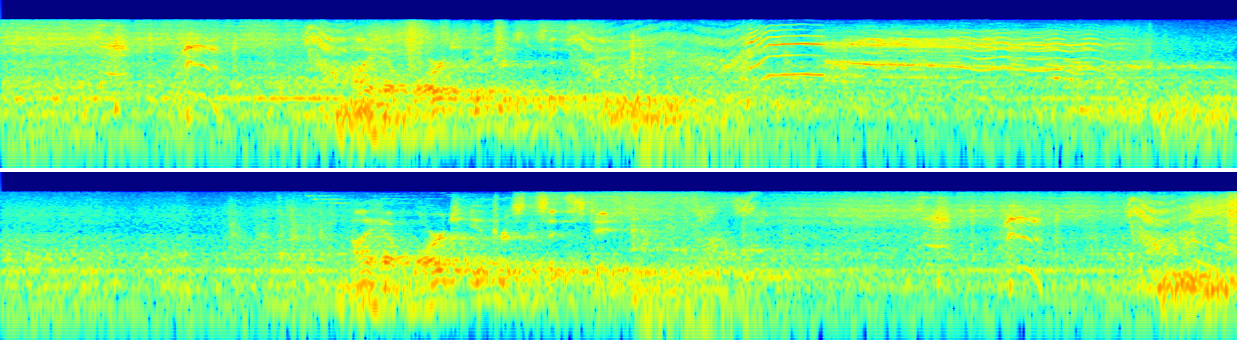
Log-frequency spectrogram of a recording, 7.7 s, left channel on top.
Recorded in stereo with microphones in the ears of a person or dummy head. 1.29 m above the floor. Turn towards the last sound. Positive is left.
turn(degrees=30)  # may be behind; listen again after turning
